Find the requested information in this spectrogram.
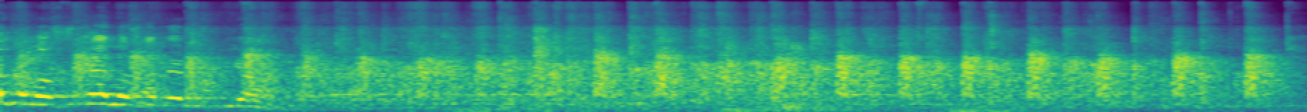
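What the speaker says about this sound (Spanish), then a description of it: "Si lo vas a aplaudir, apláudelo como corresponde al Dios de los cielos." A church congregation breaks into applause during a Spanish-language sermon, many hands clapping in a full, even roar that holds steady, with a voice speaking briefly over the start.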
